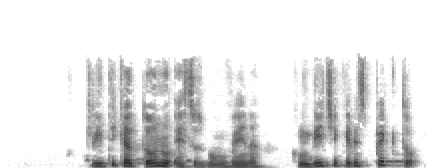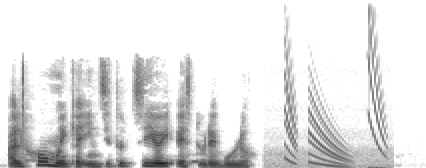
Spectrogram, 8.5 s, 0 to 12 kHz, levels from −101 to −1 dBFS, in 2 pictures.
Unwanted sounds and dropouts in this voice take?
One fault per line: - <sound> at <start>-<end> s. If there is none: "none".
- chirp at 7.1-8.1 s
